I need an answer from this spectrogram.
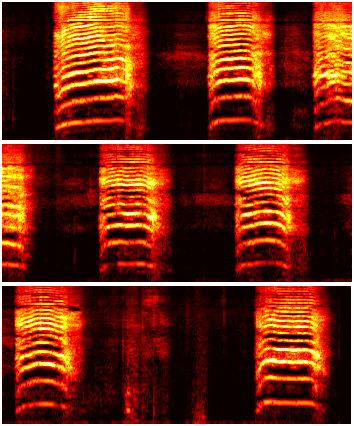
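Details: An impala crying out as it dies during a predator attack. Loud, nasal bleats of about three-quarters of a second each. Each rises and then falls. Seven cries, spaced about every one to one and a half seconds, with silence between them.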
